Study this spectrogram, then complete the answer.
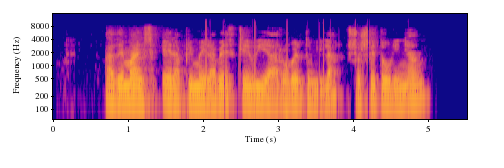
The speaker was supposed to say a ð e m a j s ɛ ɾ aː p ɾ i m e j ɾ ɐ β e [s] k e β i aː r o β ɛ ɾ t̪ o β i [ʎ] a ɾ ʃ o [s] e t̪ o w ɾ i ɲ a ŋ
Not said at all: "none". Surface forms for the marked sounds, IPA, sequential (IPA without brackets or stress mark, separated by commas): θ, l, s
